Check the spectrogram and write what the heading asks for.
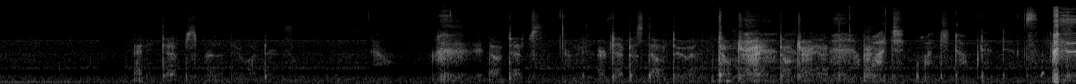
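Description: Two people whispering, quiet at first and more continuous from about four seconds in.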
